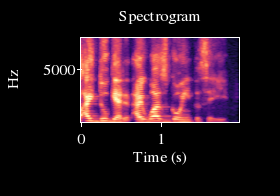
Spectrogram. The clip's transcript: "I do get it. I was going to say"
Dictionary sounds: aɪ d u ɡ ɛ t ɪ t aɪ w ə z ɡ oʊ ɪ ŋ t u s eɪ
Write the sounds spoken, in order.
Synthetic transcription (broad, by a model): aɪ d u ɡ ɛ t ɪ t aɪ w ə z ɡ oʊ ɪ ŋ t u s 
